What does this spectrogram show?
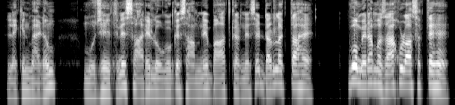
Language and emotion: Urdu, fearful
